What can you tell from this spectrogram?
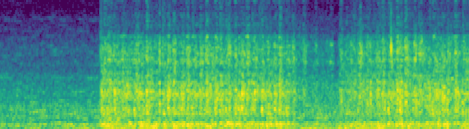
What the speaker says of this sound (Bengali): সেজন্য আমি সাইড করে নিয়ে তারপর কিন্তু পুরো বডিটা আমি সেলাই করে নিচ্ছি।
